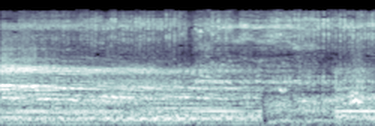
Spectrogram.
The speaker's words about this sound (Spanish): Diciendo esto, el perro infernal atacó en su propia cama sin piedad al viejo miserable gritos y los horribles gruñidos del cancerbero se mezclaban mientras el viejito diabólico bailaba de gusto en el centro de la habitación.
